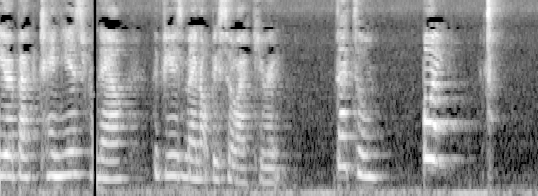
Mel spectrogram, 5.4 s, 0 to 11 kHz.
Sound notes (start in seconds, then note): 4.8 smooch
